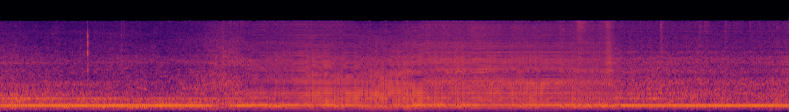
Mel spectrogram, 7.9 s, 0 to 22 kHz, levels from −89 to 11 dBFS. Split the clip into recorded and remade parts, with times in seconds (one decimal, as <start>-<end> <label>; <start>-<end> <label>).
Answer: 0.0-2.5 recorded; 2.5-6.2 remade; 6.2-7.9 recorded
